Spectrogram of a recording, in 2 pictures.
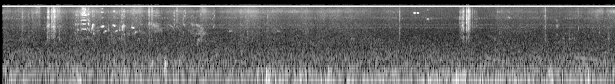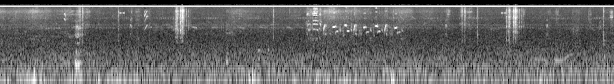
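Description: Open-air ambience with small birds chirping in two short bouts, one near the start and one about three-quarters through, over a steady background hiss, with a few sharp clicks scattered through.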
